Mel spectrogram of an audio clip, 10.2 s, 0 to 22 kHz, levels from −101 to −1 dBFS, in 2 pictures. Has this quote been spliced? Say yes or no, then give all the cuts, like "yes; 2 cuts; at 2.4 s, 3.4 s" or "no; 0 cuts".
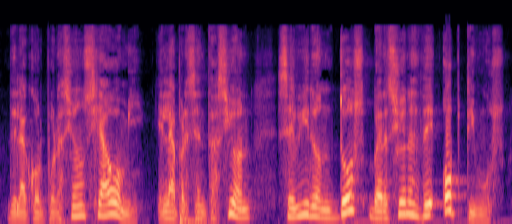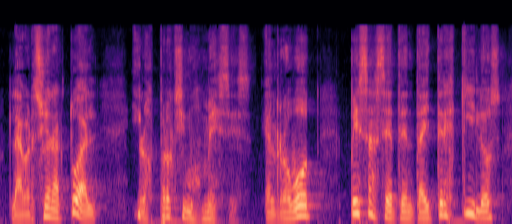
yes; 4 cuts; at 1.5 s, 5.1 s, 6.5 s, 7.7 s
